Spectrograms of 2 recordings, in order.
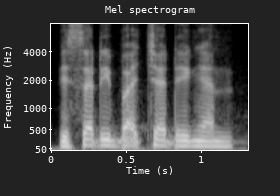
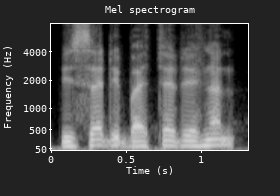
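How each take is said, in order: Both takes have the same delivery.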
